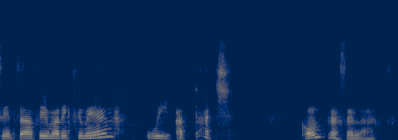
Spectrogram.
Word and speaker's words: cómpraselas: And since it's an affirmative command, we attach cómpraselas. Why we put the tilde on the O? We need to remember that it's going to carry that stress.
